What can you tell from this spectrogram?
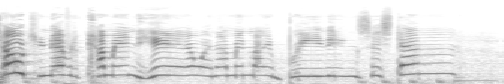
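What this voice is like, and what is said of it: Silly put-on character voice. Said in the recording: “He sounds like this really stupid voice.”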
